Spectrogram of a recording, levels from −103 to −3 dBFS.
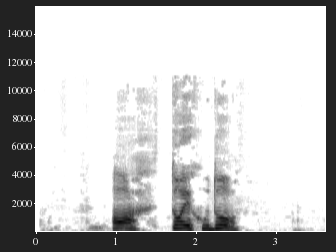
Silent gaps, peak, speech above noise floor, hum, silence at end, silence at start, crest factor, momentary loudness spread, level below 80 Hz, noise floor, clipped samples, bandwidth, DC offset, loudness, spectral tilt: none; -2 dBFS; 72 dB; none; 1.1 s; 0.95 s; 18 dB; 12 LU; -66 dBFS; -87 dBFS; under 0.1%; 4.8 kHz; under 0.1%; -16 LUFS; -9 dB/octave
